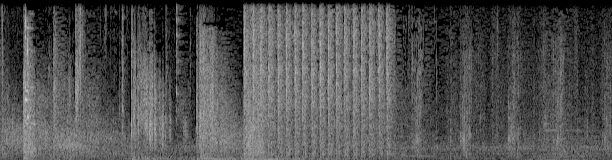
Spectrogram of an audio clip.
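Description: A Panther tank in the strategy game Order of Battle fires, giving a loud shot with a rattling, mechanical burst and sustained battle noise continuing around it.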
